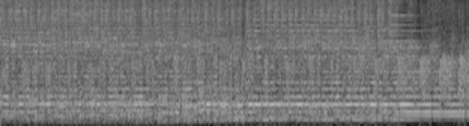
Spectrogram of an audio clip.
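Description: Acoustic guitar strummed hard and fast, a dense, steady wall of strummed chord.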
